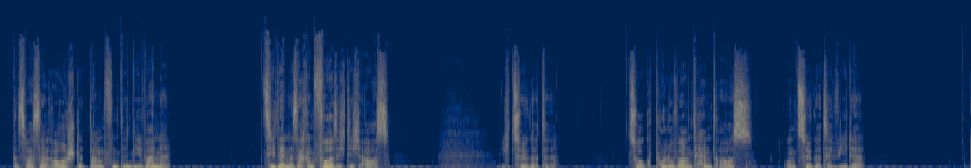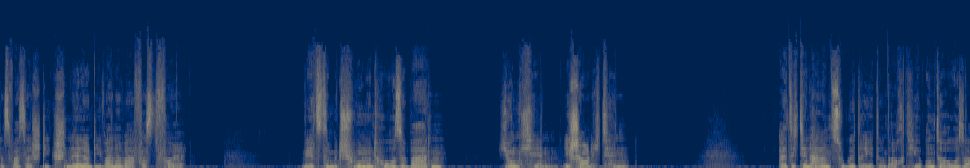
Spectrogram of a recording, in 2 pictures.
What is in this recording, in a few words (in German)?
hoerbuch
